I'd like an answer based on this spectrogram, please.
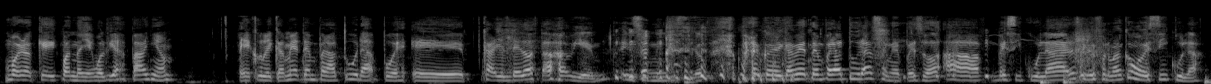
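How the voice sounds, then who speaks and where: Woman, radio guest, halting, filler-heavy, bright, mid-pitched. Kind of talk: casual storytelling.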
